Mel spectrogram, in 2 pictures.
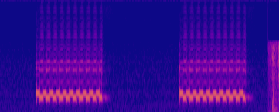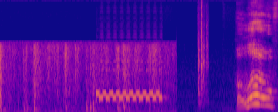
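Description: A telephone rings in repeated electronic trills, two short bursts separated by silence, then a third under a noisy stretch, followed by brief voice sounds at the end.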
